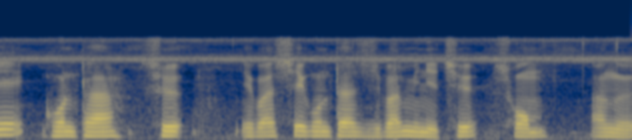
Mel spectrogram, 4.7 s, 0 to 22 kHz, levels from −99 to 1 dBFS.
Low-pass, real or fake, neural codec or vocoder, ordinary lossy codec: 7.2 kHz; real; none; none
